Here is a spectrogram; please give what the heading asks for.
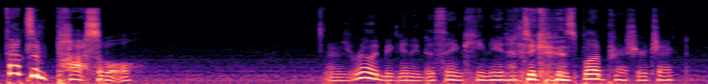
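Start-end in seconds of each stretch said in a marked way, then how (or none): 0.0-1.1 loud, incredulous outburst; outraged bellow. A narrator's reading. Flushed admiral rejects the woman's claim, bellowing. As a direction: burst out in loud disbelief. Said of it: "bellowed the Admiral, flushing red once again".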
